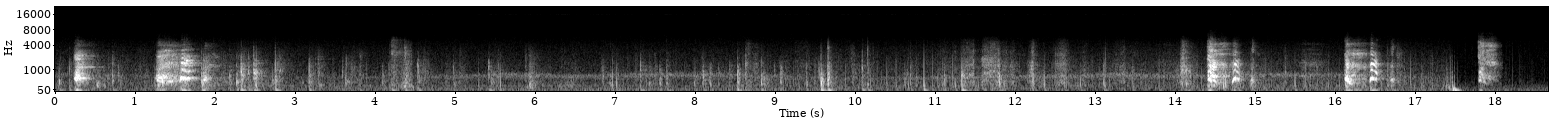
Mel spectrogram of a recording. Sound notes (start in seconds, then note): 1.2 girl coughs; 3.5 wind heard faintly; 14.4 girl coughs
